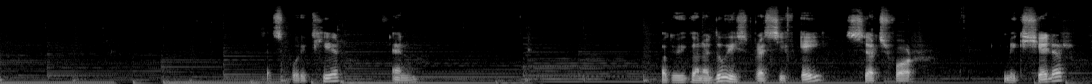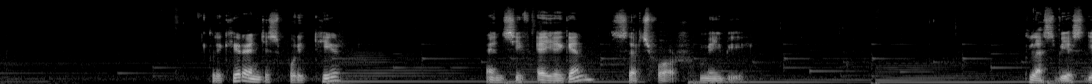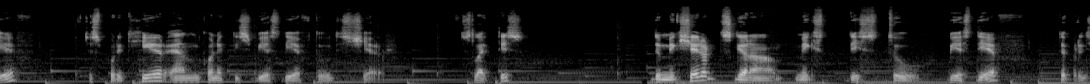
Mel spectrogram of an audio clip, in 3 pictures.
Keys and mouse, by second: 2.6 g, 7.7 shift+a, 16.1 shift+a, 24.5-26.2 drag, 30.5 click.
